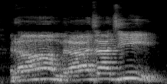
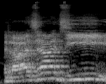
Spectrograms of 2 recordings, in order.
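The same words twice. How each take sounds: First: Slow राम राजा जी, every vowel stretched; long drawn call. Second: राजा जी held long like calling out; drawn-out call. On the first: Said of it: "तो ये मेरा लंबा समय हुआ ना". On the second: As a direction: call राजा जी with a stretched vowel. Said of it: "क्या इस तरह का स्वर लेते हैं ना". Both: Shown as a demonstration.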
